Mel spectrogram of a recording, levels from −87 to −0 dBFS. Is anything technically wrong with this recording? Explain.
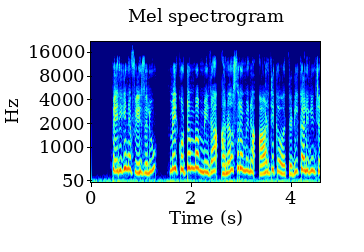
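Yes. Throughout, the speech carries plainly audible coding damage, likely Bluetooth SBC compression at a bitrate around 96 kbps. Coarsely quantised sub-bands give gritty, flickering treble; a spectrogram shows patchy upper bands dropping in and out, with nothing above 19.6 kHz.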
